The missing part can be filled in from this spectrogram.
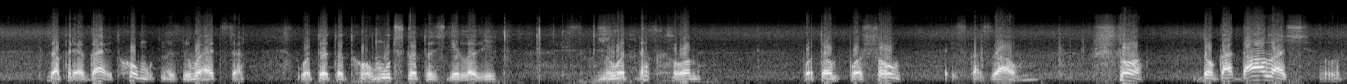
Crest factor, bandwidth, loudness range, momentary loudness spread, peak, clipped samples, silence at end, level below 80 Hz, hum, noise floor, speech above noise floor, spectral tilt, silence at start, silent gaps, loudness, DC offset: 12 dB; 11.5 kHz; 2 LU; 19 LU; 0 dBFS; under 0.1%; 0 s; -44 dBFS; none; -36 dBFS; 26 dB; -5 dB/octave; 0 s; none; -11 LUFS; under 0.1%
